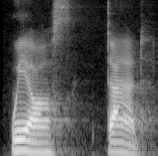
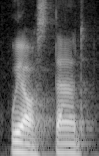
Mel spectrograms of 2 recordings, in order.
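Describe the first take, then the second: First: It is said a little more slowly. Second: It is said at normal speed. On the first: "the second time a little bit slower" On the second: "then at normal speed again"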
